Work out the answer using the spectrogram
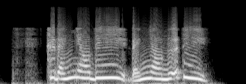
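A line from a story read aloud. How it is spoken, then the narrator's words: Shrill goading voice. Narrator (Vietnamese): Một giọng nói xúc xiểm the thé phát lên từ thanh củi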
